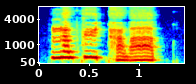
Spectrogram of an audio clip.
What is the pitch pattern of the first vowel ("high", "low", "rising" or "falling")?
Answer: high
